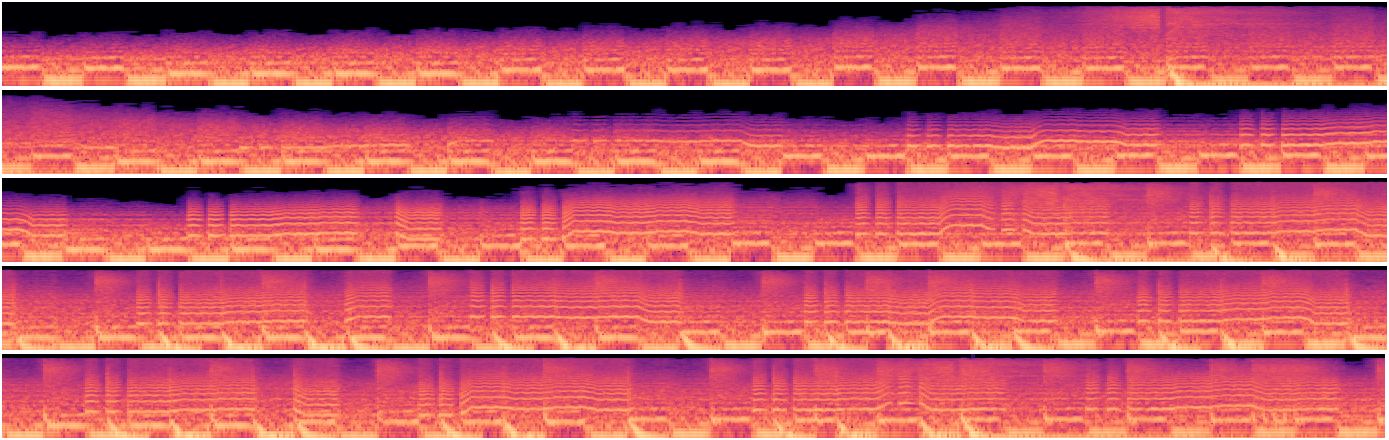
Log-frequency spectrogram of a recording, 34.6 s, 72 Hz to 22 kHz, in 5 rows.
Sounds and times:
Electronic dance music: 0:00.0 - 0:34.6
Electronica: 0:00.0 - 0:34.6
Techno: 0:00.0 - 0:34.6
Dubstep: 0:01.9 - 0:10.8, 0:14.8 - 0:34.6.

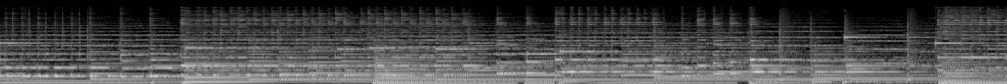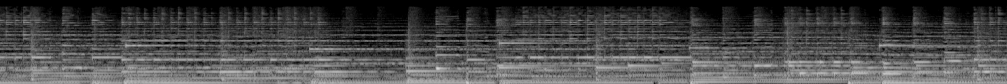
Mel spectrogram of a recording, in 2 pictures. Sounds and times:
Mandolin: 0:00.0 - 0:20.1.

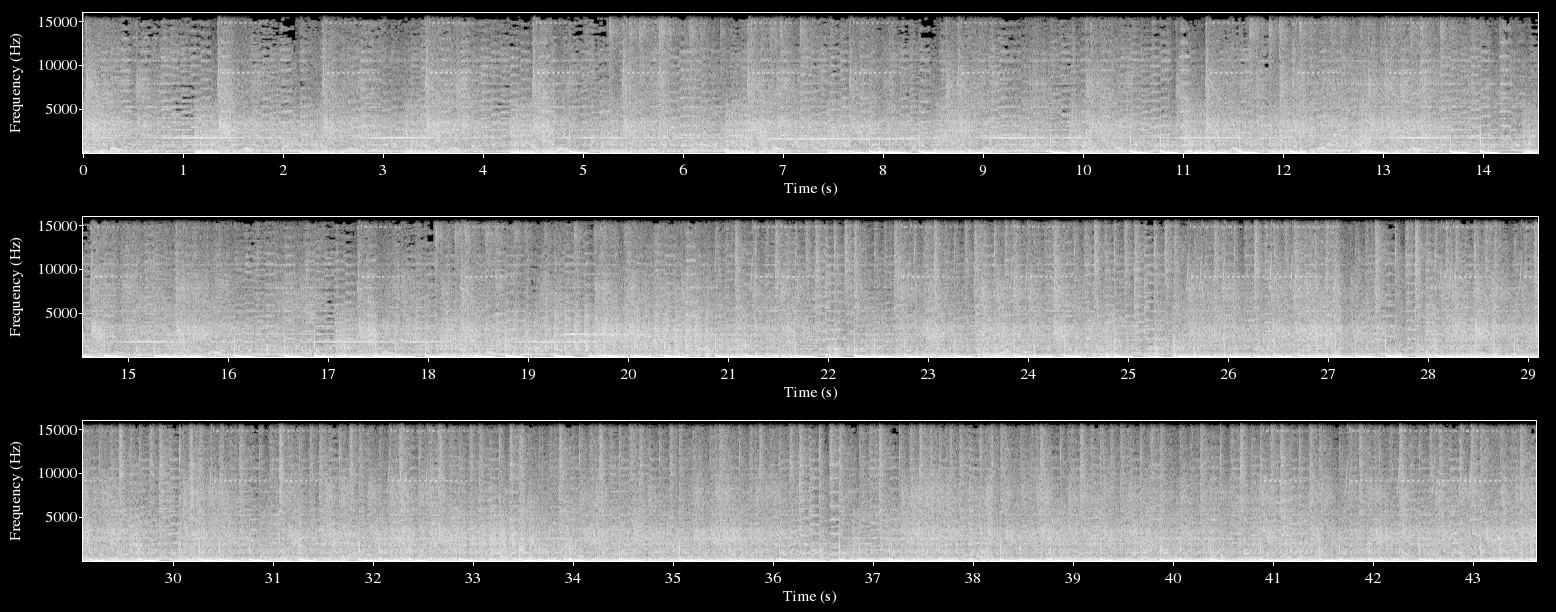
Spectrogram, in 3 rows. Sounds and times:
Dance music: 0:00.0 - 0:43.6
Theme music: 0:00.0 - 0:43.6.

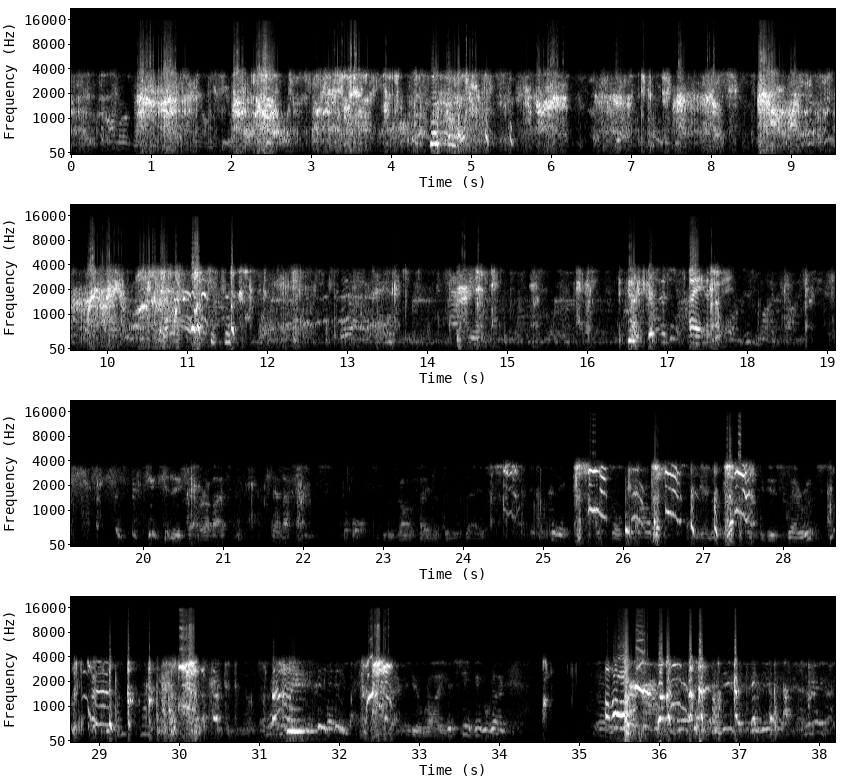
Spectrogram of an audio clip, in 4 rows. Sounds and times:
Yip: 0:24.4 - 0:24.8, 0:25.4 - 0:27.7, 0:29.8 - 0:30.4, 0:32.3 - 0:32.7
Speech: 0:35.2 - 0:38.2.

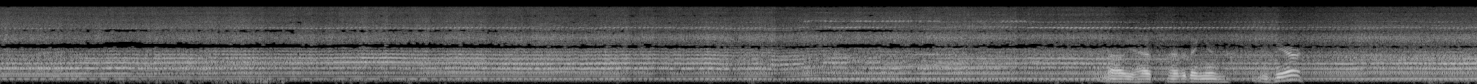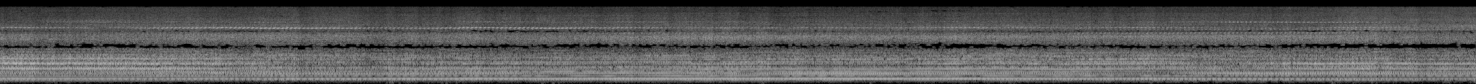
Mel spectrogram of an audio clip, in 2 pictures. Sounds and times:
Speech: 0:11.0 - 0:13.1.

